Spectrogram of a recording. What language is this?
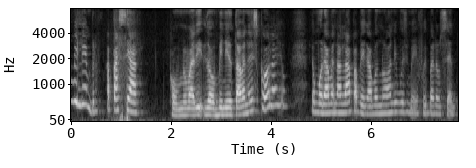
Portuguese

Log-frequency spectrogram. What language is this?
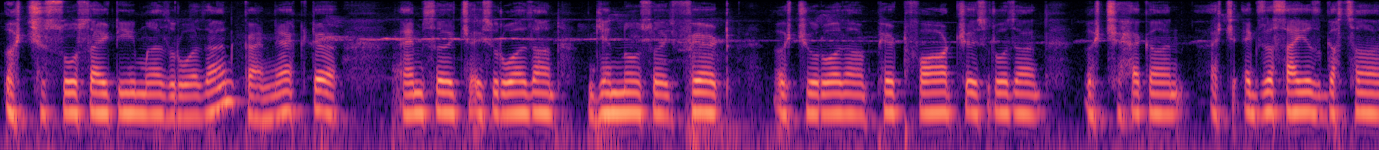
Kashmiri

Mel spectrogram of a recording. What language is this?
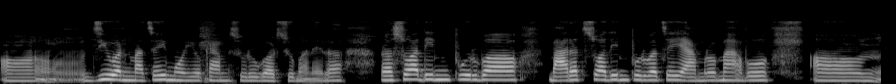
Nepali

